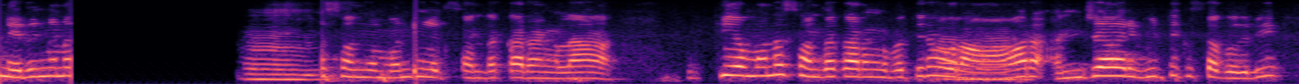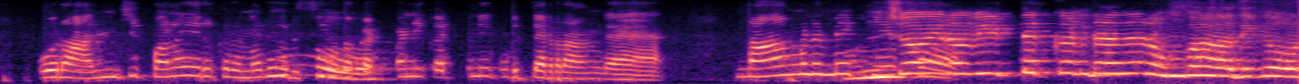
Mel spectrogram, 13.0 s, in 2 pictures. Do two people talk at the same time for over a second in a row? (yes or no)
no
